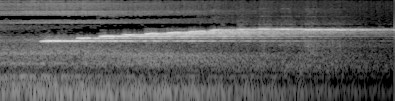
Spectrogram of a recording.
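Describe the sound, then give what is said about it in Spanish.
A man whistles a long, eerie tone that slowly glides upward and holds high, sustained and fairly loud over a low rumbling background, with no one speaking. “Silbido de ultratumba precaución sombra sigilosa te persigue hasta el fin.”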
